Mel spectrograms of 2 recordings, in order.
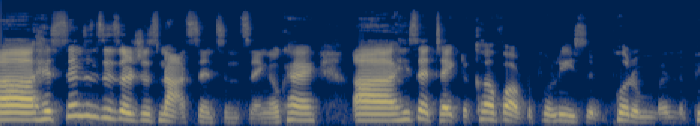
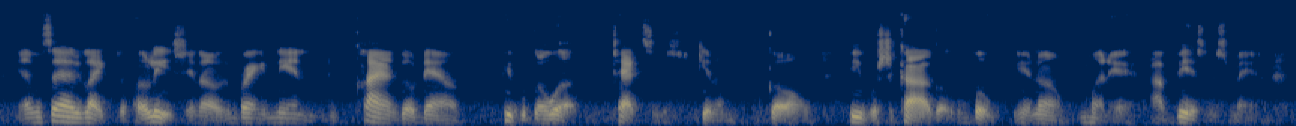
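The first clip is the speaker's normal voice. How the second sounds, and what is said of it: Mumbling, fragmented imitation of another person. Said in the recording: “He talks a little bit like Shaq, like he never finishes his sentence and he's mumbling and all of that, and you really don't know what he's saying ... it's like a country Republican elderly Shaq ... my best Willie Wilson impersonation”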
